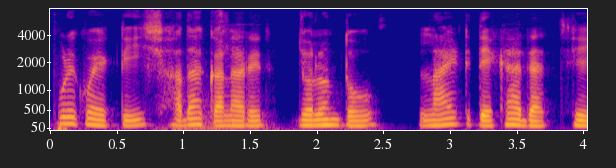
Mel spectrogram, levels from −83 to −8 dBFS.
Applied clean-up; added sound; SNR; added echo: neural mask model DeepFilterNet 3.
